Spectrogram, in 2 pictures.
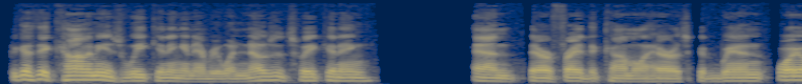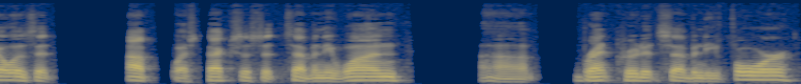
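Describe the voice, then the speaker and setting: Hoarse sixties man hosting talk radio. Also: fairly low pitch. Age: 60s. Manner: brisk, opinionated, reads ad copy. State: hoarse with laryngitis. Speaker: radio talk show host.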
